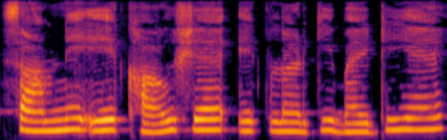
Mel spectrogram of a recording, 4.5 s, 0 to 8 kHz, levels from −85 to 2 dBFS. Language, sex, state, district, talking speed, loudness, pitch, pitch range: Hindi, female, Bihar, Patna, 105 wpm, -17 LUFS, 215 Hz, 200-225 Hz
